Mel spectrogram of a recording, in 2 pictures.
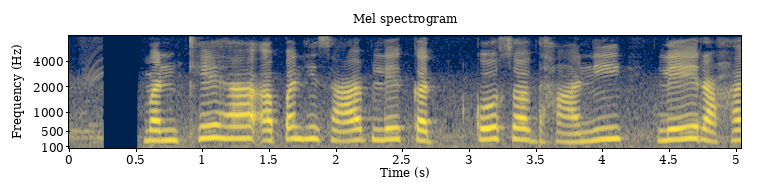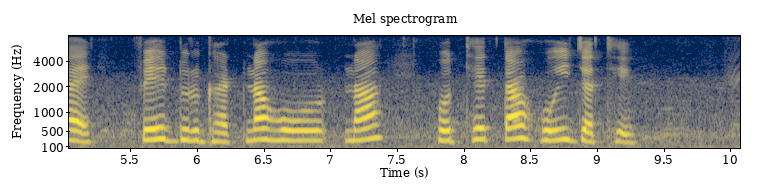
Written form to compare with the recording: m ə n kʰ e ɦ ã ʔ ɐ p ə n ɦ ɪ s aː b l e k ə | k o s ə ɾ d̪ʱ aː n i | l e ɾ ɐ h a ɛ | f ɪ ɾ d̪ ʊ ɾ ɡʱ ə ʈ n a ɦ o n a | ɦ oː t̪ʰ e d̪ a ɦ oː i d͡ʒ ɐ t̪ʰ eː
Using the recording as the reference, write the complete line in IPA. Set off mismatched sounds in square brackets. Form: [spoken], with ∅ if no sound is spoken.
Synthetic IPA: m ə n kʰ e ɦ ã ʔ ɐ p ə n ɦ ɪ s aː b l e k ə | k o s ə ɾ d̪ʱ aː n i | l e ɾ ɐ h a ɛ | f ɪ ɾ d̪ ʊ ɾ ɡʱ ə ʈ n a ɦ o n a | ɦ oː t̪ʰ e [t̪] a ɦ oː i d͡ʒ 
